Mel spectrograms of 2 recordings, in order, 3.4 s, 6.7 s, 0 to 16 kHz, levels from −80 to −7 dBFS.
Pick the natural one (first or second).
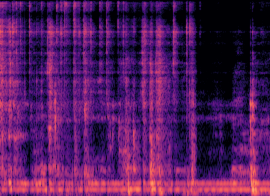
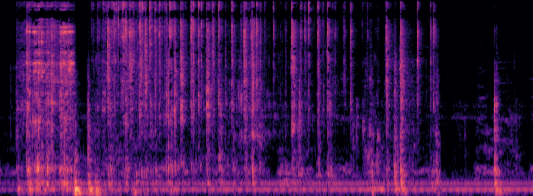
second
